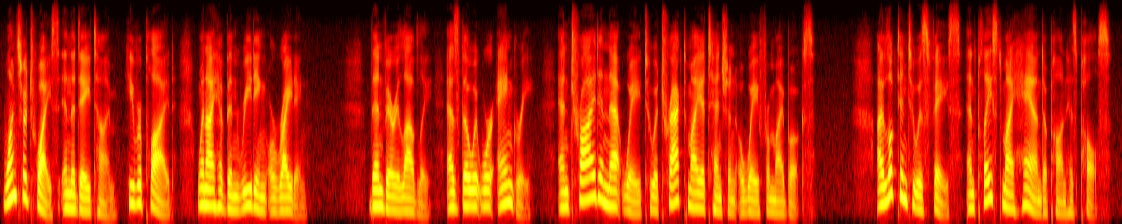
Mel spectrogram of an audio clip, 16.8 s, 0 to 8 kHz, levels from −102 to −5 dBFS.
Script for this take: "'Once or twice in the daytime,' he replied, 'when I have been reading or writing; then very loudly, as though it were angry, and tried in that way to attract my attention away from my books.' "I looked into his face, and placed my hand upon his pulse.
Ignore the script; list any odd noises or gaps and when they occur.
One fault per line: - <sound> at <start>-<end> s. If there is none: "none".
none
